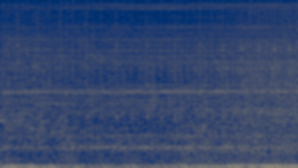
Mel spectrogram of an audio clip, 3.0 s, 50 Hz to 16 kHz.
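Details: Honda Del Sol with B20 engine: petrol engine idles unevenly with irregular low thumping and a lumpy, stumbling misfire beat; owner recalibrates the TPS sensor (4.5 V at open throttle) to try to cure the misfire and rough idle.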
